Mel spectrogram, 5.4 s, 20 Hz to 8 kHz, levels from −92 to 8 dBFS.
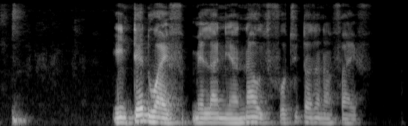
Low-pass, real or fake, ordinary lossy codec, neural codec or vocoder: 7.2 kHz; fake; none; vocoder, 24 kHz, 100 mel bands, Vocos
